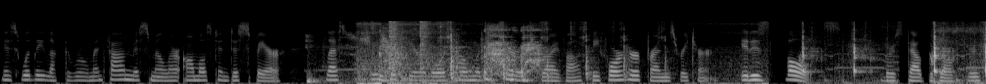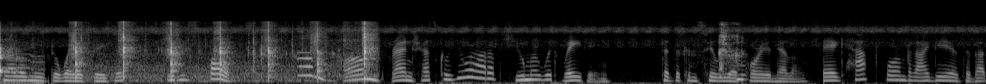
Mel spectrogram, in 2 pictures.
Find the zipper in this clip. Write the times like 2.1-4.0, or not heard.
3.0-5.0.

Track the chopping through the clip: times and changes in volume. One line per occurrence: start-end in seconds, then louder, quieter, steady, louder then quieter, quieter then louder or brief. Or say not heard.
3.5-13.7 quieter then louder.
